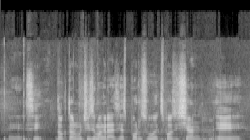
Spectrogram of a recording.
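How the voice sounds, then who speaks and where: A man's voice: lowish voice, moderate pace, a little hiss or hum. A man from Colombia, asking a polite, long-winded question from the audience. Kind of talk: formal question from the floor.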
